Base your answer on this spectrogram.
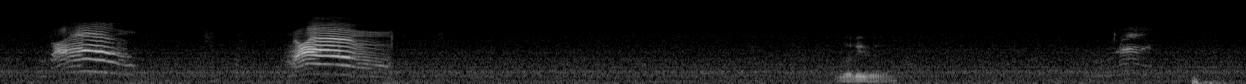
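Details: Female cat Baqa, acting as a male, mounts her mother Tussy indoors on 19.08.2019; two loud wavering meows early on, then a low murmur and a faint later meow over a steady background hum.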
